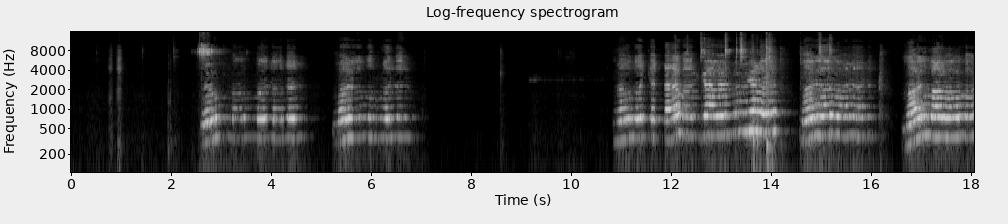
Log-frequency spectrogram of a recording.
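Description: A small child's voice singing in short, drawn-out phrases on held notes, pausing for a few seconds in the middle, then singing again, louder, until the end.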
